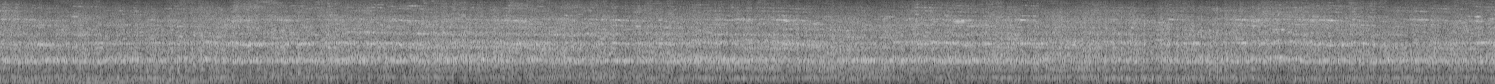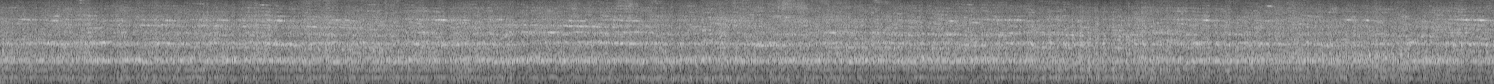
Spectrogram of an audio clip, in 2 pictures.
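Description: Intermodal freight cars of a BNSF double-stack and trailer train rolling past at steady speed: the constant rumble of steel wheels on rail, with a steady high-pitched squeal held over it.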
